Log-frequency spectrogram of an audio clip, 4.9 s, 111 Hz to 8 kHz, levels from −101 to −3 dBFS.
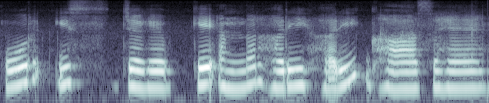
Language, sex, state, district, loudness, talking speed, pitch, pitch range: Hindi, female, Uttar Pradesh, Saharanpur, -16 LUFS, 110 wpm, 220 Hz, 210-240 Hz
